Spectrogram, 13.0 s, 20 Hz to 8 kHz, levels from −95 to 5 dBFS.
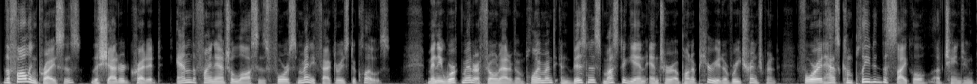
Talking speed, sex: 190 wpm, male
